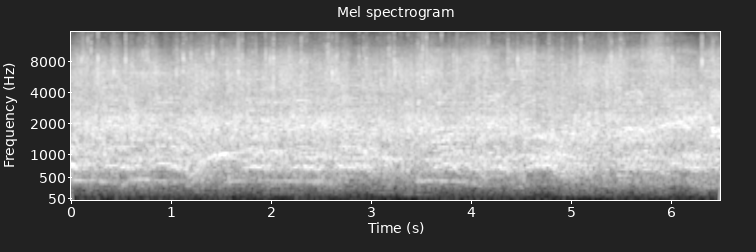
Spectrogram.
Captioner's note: crowd cheers "just say no!"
